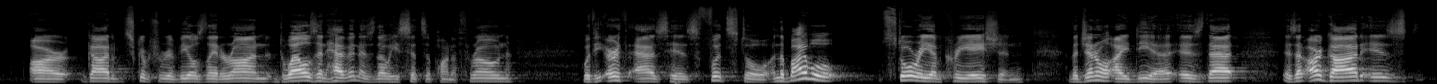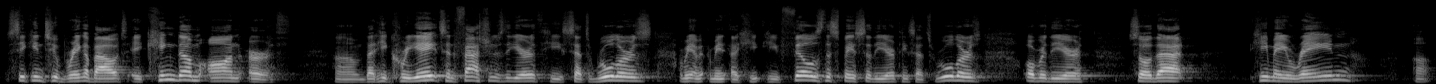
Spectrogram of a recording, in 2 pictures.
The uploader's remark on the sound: Recorded on Sunday, February 18th, 2024 at Living Hope Orthodox Presbyterian Church (OPC) in Cerritos, CA.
